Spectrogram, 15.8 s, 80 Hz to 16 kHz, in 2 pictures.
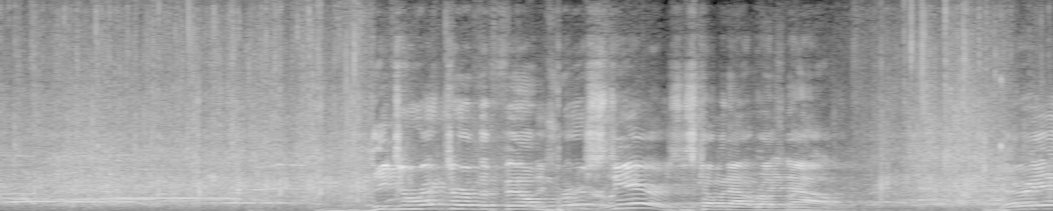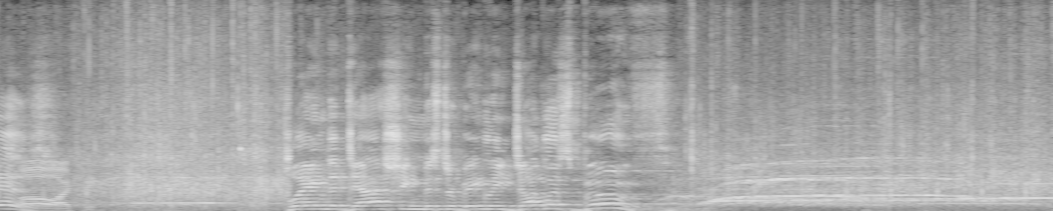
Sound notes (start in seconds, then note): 0.0 audience applause; 6.4 applause; 12.9 audience applause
